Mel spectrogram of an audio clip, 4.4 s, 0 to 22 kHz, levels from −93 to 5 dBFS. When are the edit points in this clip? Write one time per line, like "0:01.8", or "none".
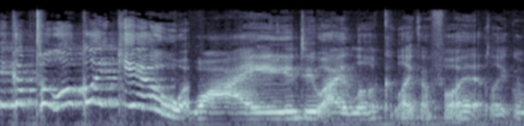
0:01.6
